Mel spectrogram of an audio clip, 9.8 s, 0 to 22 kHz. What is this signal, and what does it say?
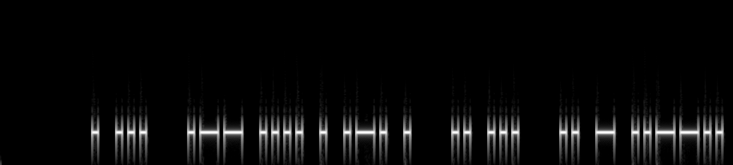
Morse code, heard as a keyed tone, about 15 wpm, 700 Hz. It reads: ES WHERE IS IT?
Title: Sentences from Top 200 Words and Abbreviations 15wpm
